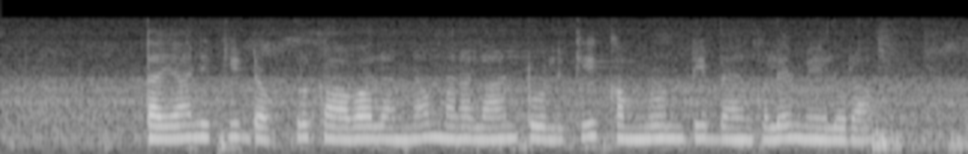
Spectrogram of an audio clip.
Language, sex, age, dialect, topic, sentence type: Telugu, female, 18-24, Utterandhra, banking, statement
